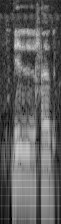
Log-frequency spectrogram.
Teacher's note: Sebutannya memasukkan huruf lam sukun tadi dengan huruf sebelumnya, sebelum alif, yakni bil haz pula adalah idgham. Idgham kerana apa? Kerana memasukkan huruf lam tadi ke dalam huruf zal.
